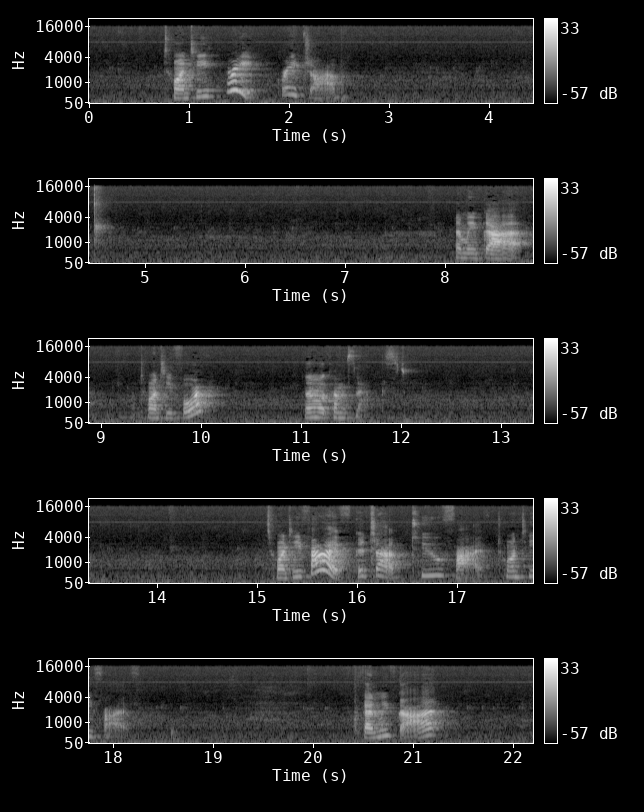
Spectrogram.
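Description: A woman speaks calmly and clearly, close by, as if teaching.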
